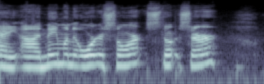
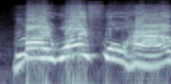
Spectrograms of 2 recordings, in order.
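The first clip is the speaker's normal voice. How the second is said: loud, higher-pitched put-on old man voice; 8 semitones higher, 7 dB louder than usual. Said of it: "What's he yelling for?".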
